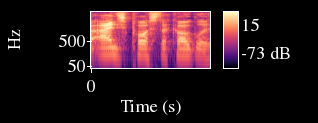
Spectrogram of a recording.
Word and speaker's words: Postecoglou: No, Ange Postecoglou.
